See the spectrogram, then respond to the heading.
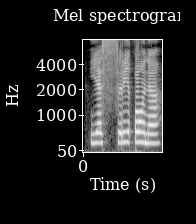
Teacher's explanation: قاف حروف تفخیم میں سے ہے، تو ہم یہ حرف کو موٹی آواز میں پڑھیں گے کیونکہ اس پہ جزم ہے، لہذا یہاں قاف کا حکم ہے قلقلہ. قلقلہ کا معنی ہے حرف ساکن کو ہلانا، تو ہم حرف القاف کو ہلاتے ہوئے یہ کلمہ کو پڑھیں گے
